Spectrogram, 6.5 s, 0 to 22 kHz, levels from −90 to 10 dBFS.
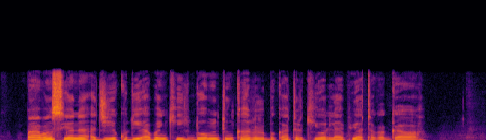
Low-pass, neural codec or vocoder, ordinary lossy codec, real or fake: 10.8 kHz; none; none; real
